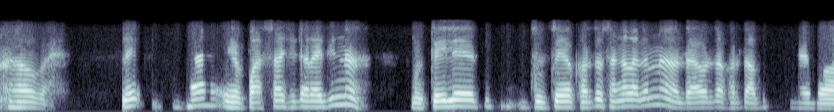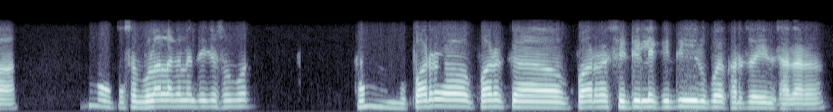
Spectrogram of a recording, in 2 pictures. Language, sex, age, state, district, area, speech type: Marathi, male, 45-60, Maharashtra, Amravati, rural, conversation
